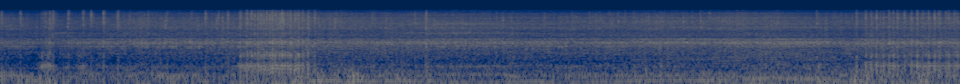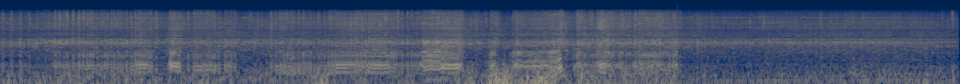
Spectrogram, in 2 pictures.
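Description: Enduro motorcycle engine running while riding off-road, the note rising and falling with the throttle, with louder stretches of hard throttle and clatter about two-thirds of the way through.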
